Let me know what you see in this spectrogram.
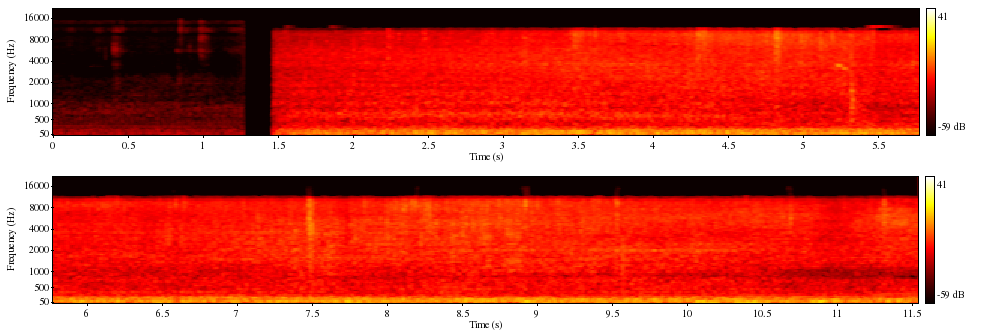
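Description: A car engine running loud and deep, cutting in abruptly about a second and a half in after a faint stretch.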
